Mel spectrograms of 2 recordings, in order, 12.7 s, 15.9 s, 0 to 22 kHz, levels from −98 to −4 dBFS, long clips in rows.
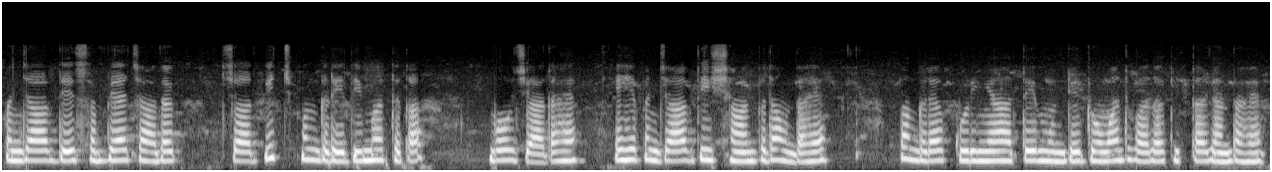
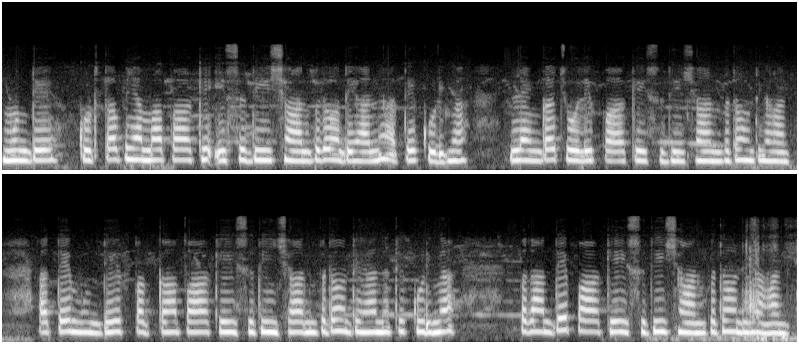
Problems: constant background noise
